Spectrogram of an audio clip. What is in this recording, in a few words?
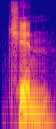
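"chin", English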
